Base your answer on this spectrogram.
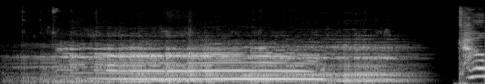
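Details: A camel giving one long, drawn-out, groaning moan of about four seconds, harmonic and slightly wavering, swelling then fading; a brief sharp sound follows at the end.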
